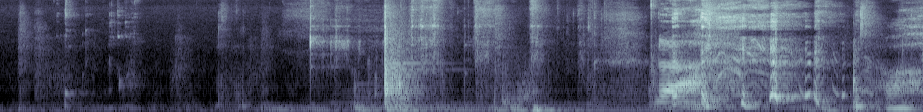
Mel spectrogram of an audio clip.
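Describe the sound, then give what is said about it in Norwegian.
Glasses clink together in a toast, a sharp knock followed moments later by a brighter ringing clink, with faint murmuring and light chuckling around them. “Ok, si ny skål. Skål.”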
